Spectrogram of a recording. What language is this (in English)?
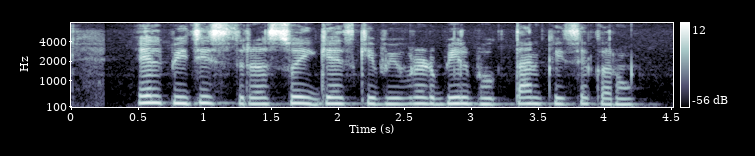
Chhattisgarhi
